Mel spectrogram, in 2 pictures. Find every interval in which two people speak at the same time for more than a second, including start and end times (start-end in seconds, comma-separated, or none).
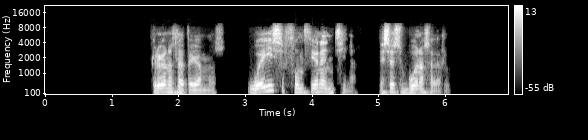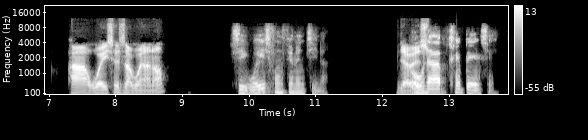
none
